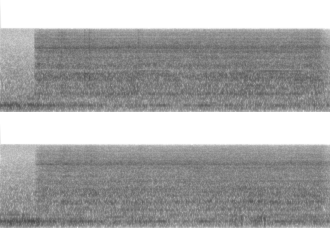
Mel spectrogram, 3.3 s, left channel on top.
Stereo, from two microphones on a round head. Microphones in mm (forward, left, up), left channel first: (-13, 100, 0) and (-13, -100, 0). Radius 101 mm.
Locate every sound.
0.3 s sawing: 75° left (ahead or behind), 0.8 m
